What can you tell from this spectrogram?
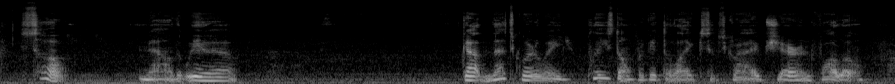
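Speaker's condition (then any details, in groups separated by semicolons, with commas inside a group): Cerebral palsy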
